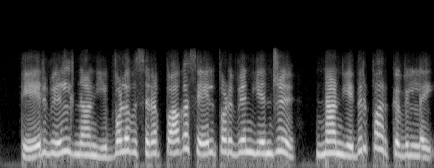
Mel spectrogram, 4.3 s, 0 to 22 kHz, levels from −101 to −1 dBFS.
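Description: Throughout the speech, an AMR wideband (HD Voice) codec is running at a very low rate, which fits its lowest 6.6 kbit/s mode. The pulse-driven vocal tract model is starved of bits, so the voice turns rough and raspy, and nothing is heard above 7 kHz.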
